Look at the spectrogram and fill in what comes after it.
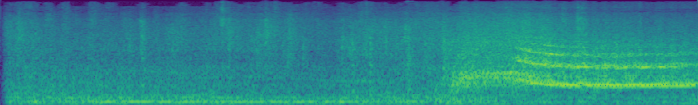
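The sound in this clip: Tires squealing as an electric car skids under the handbrake: a steady rush of road and motor noise, then a loud, high-pitched squeal with bright overtones that sets in and drifts slightly downward in pitch.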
